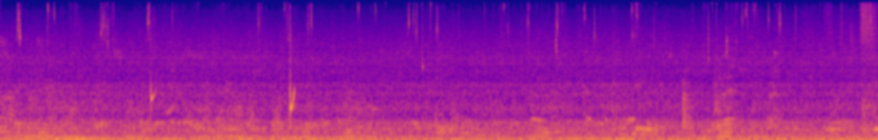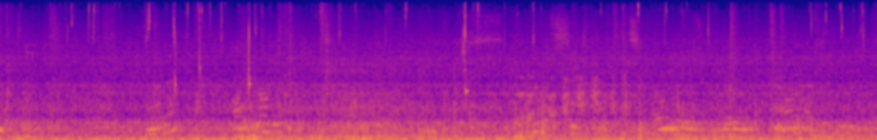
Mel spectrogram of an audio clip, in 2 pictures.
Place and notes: Taizoin, zen garden, Kyoto - chōzubachi, bamboo tube, water drops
